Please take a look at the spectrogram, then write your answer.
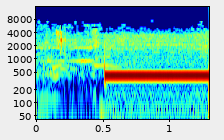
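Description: A faint, murky background suddenly gives way to a loud, steady telephone line tone as a phone number is dialed to call a contest winner; the tone starts abruptly and holds unbroken to the end, clear.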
